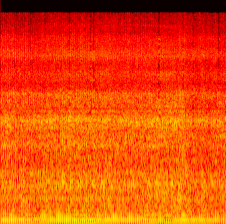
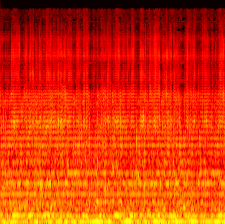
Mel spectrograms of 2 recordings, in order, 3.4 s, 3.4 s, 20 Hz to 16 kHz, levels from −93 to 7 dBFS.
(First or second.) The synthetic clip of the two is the second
